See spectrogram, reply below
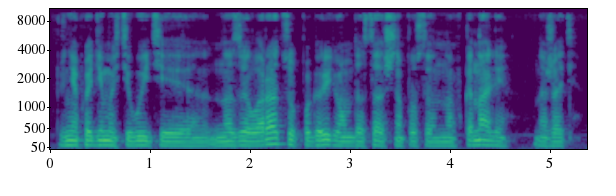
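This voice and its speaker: A man's voice: lowish voice, level tone, a little fast, a little mellow. A man giving an informal product review and tutorial, explaining things in a matter-of-fact way. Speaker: phone reviewer.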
